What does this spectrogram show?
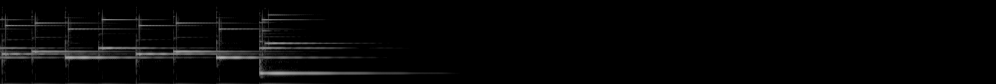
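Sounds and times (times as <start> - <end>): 
Christmas song: 0.0 - 4.5.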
